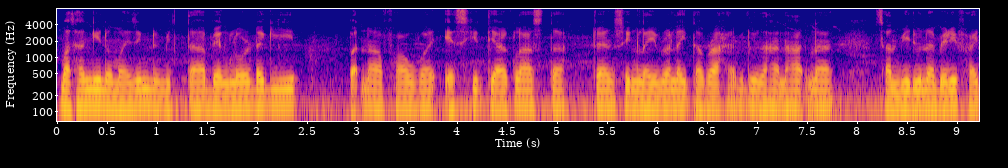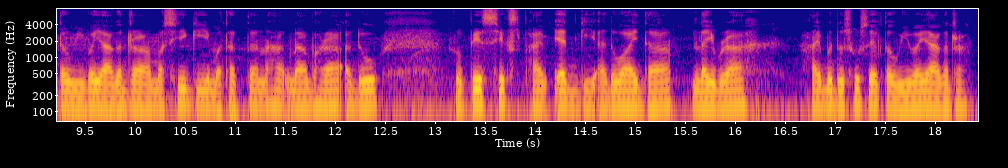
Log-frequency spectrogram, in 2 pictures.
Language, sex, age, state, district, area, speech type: Manipuri, male, 18-30, Manipur, Churachandpur, rural, read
